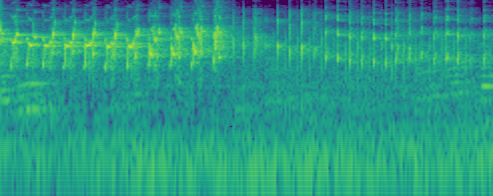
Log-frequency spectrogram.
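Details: Courting male lovebird calling a female: loud rapid shrill chirps that soften midway into a quicker, fainter run of sharp high ticks and twitters.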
